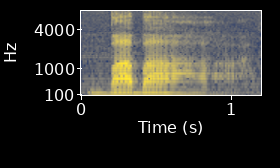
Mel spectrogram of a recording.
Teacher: in Hebrew, words tend to be accented on the last syllable, so this nonsense word would be pronounced baba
